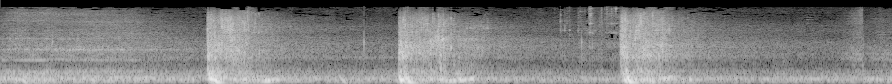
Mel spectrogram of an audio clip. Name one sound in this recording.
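A metal pipe strikes a body with heavy thuds.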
